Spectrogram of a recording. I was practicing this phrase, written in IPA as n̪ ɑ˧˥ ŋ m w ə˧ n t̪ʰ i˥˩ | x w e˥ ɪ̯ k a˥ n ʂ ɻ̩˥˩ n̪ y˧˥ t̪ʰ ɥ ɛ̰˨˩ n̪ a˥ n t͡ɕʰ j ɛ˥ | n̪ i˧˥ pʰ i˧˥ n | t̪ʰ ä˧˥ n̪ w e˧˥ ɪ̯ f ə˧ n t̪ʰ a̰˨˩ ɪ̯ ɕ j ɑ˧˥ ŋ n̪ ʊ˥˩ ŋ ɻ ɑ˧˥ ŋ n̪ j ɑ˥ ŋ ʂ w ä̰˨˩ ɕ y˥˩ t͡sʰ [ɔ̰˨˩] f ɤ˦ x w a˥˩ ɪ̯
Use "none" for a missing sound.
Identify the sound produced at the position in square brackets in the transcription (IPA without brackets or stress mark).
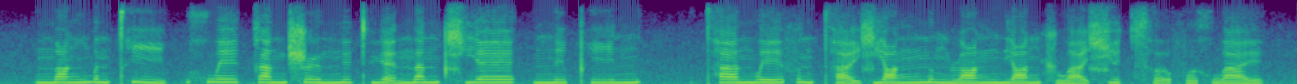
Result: ɤ̰˨˩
